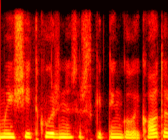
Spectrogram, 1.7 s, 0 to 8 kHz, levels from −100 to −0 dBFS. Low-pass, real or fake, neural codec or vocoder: 7.2 kHz; real; none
